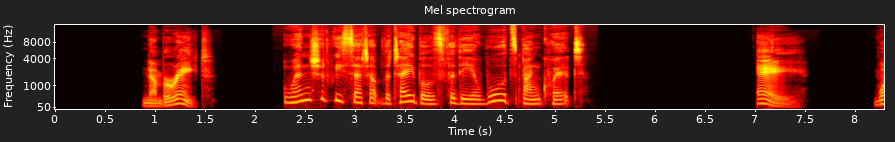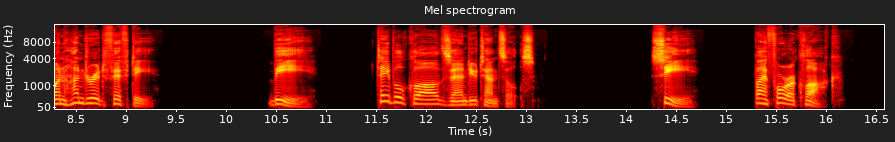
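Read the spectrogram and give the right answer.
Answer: C: By 4 o'clock.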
